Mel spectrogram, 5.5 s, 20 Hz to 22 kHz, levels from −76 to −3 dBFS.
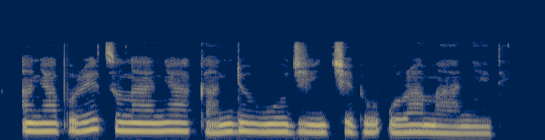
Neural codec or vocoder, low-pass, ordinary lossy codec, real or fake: none; 7.2 kHz; none; real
